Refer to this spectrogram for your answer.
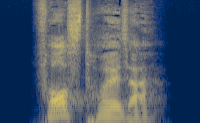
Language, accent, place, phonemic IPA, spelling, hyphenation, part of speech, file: German, Germany, Berlin, /ˈfɔʁstˌhɔɪ̯zɐ/, Forsthäuser, Forst‧häu‧ser, noun, De-Forsthäuser.ogg
- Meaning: nominative/accusative/genitive plural of Forsthaus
